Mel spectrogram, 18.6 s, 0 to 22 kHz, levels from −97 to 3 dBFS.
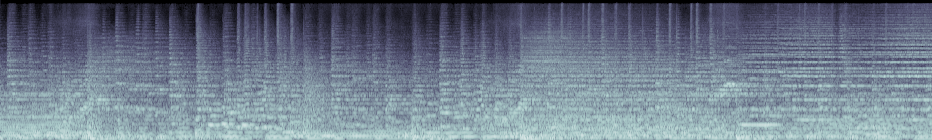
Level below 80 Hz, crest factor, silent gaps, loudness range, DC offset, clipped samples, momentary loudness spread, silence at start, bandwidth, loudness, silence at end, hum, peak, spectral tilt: -24 dBFS; 14 dB; none; 2 LU; under 0.1%; under 0.1%; 4 LU; 0 s; over 20 kHz; -15 LUFS; 0 s; none; 0 dBFS; -5.5 dB/octave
